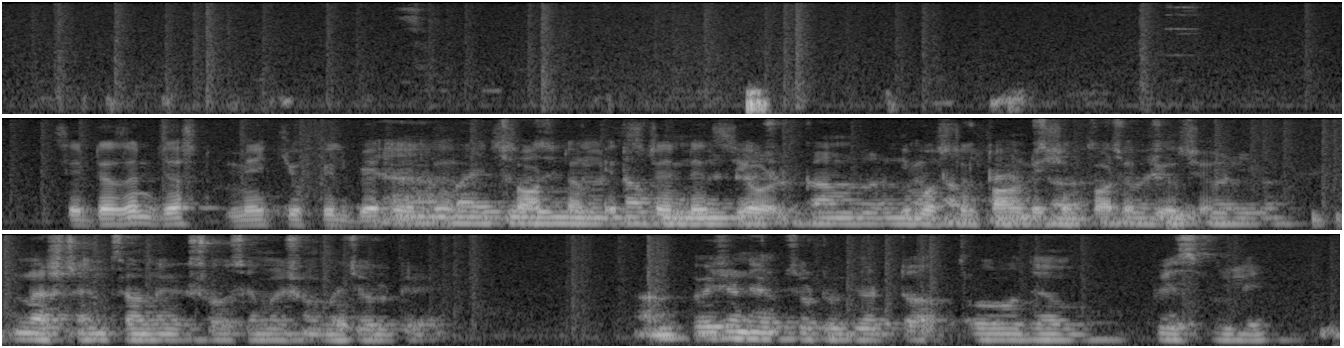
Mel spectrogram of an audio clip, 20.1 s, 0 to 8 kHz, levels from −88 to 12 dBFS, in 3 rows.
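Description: No technical faults can be heard in the speech, which carries the normal marks of a call's microphone processing: nothing above 8 kHz and the lowest bass taken out by its high-pass filter.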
